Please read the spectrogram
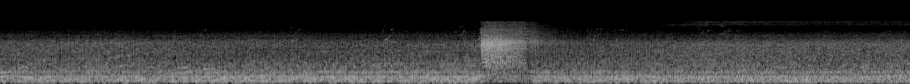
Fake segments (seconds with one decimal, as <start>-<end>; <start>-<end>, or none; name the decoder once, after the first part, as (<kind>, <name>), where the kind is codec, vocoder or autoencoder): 0.0-6.8 (vocoder, Vocos)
